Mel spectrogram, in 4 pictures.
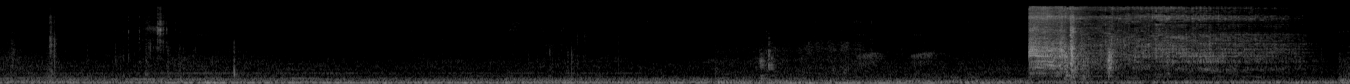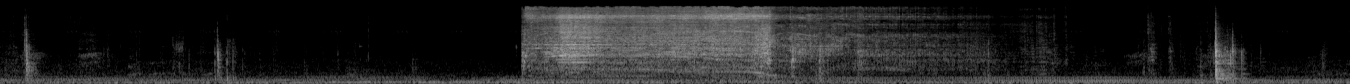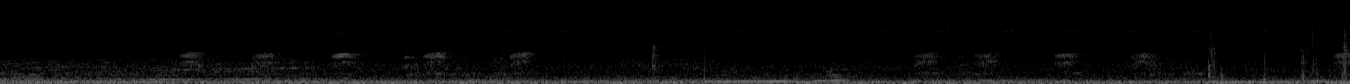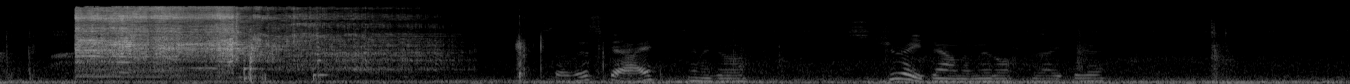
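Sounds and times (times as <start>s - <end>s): circular saw cutting wood: 10.3s - 14.6s, 18.7s - 24.5s, 41.2s - 45.3s.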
